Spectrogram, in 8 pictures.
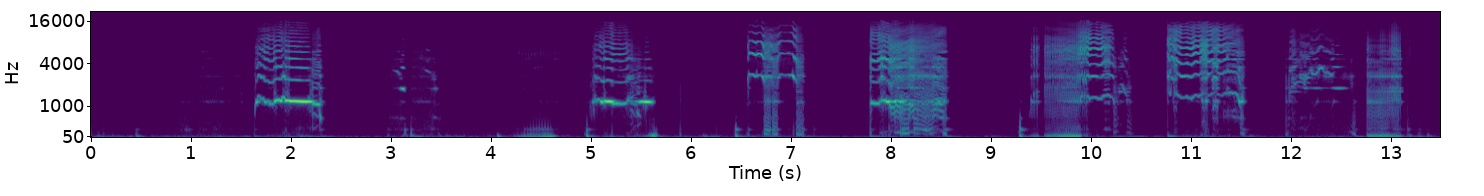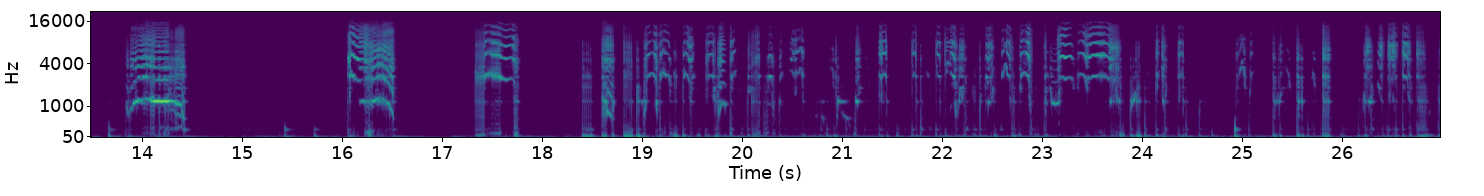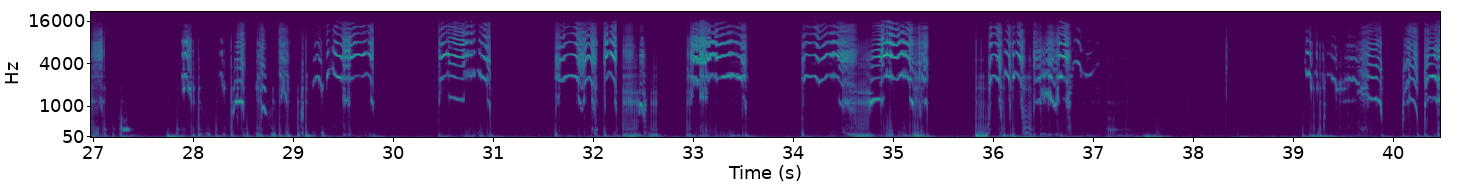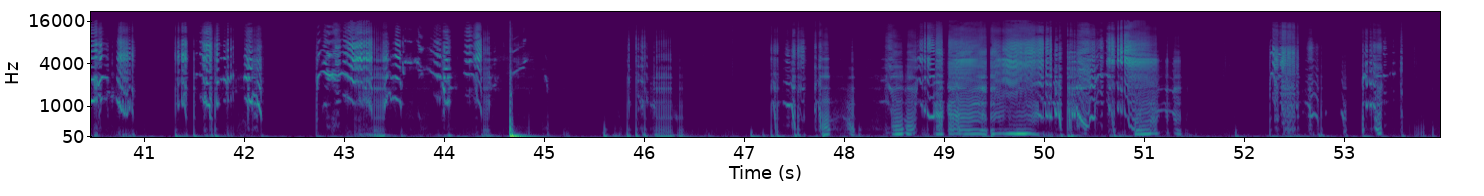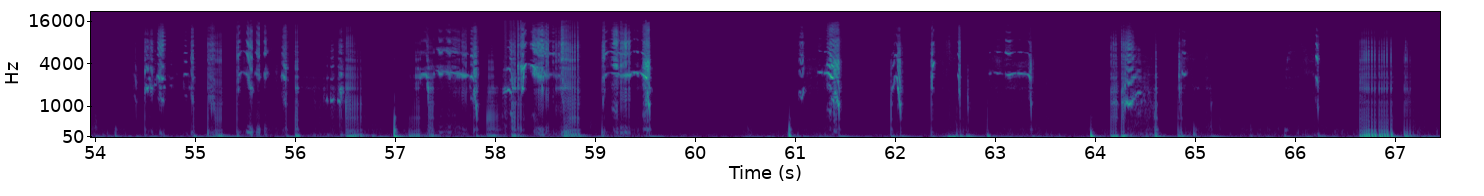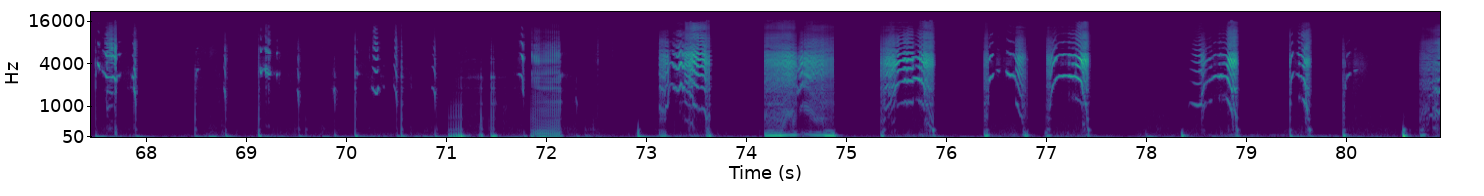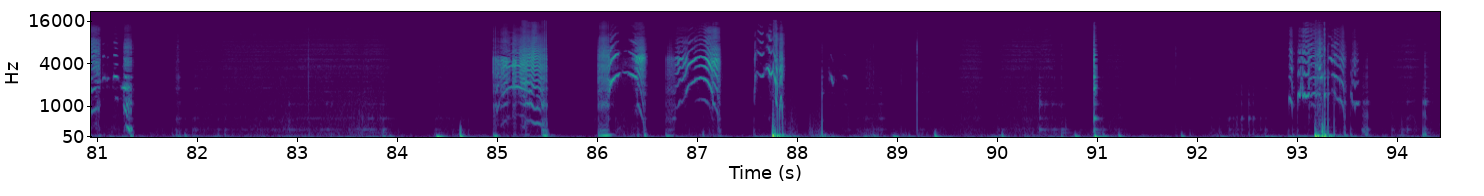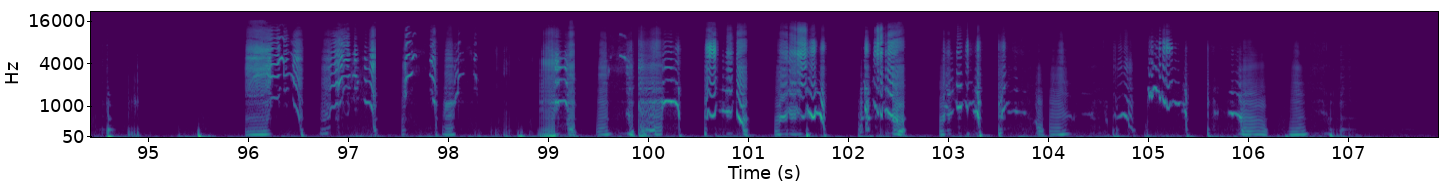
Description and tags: Shivering Sound 05 - Felt-tip pen on glass window
Really unpleasant noises in this pack.
They were made for a study about sounds that creates a shiver.
Not a "psychological" but a physical one.
Interior - Stereo recording.
Tascam DAT DA-P1 recorder + AKG SE300B microphones - CK91 capsules (cardioid)
glass, pen, shiver, unpleasant, window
